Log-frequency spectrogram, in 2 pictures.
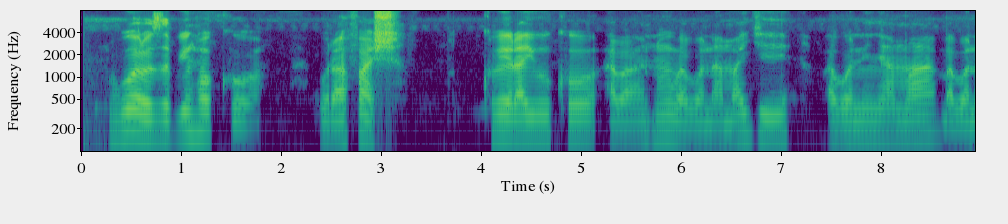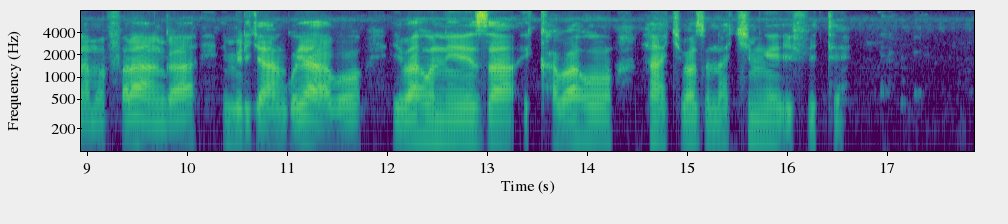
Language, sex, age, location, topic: Kinyarwanda, male, 18-24, Nyagatare, agriculture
